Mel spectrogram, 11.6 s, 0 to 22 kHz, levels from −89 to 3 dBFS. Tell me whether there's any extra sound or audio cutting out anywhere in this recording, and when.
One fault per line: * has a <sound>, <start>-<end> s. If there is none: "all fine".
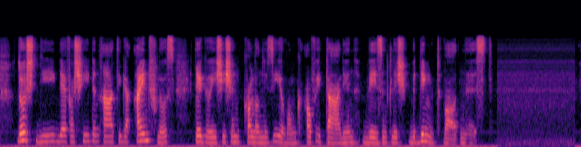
all fine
